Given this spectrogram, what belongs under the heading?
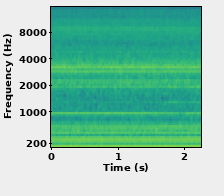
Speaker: i'm going to slowly close this wrap and you hear the wrapping sound in the pump it's going metal to metal which could cause a serious damage to the pump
